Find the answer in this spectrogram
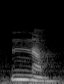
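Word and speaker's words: numb: ये है नम। यू का उच्चारण भी हमने पढ़ा था कि आ होता है, तो इसको हम पढ़ेंगे नम।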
